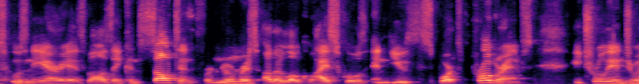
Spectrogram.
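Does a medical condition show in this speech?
No.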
